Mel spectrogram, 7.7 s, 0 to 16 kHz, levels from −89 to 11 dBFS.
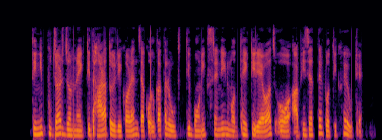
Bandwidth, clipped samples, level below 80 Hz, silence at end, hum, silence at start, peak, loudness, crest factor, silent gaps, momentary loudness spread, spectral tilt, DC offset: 7.8 kHz; under 0.1%; -52 dBFS; 0.45 s; none; 0.65 s; -2 dBFS; -18 LUFS; 16 dB; none; 6 LU; -6 dB/octave; under 0.1%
